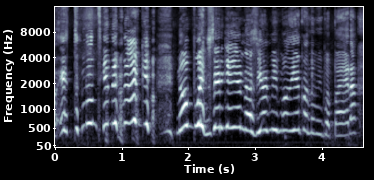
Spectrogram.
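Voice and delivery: mock disbelief. Telling Carlos he can't share her dad's birthday, high incredulous exclaim. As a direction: squeal in comic disbelief.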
